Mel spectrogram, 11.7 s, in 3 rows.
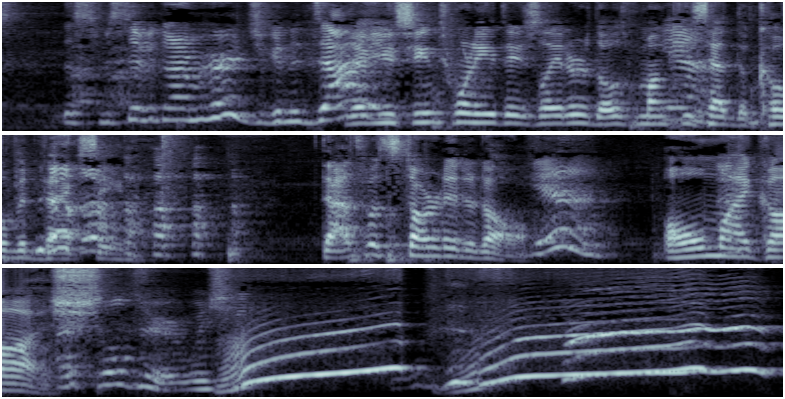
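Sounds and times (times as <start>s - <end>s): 
speech: 0.0s - 9.2s, 10.0s - 10.4s
emergency broadcast warning siren wailing: 8.9s - 11.6s.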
